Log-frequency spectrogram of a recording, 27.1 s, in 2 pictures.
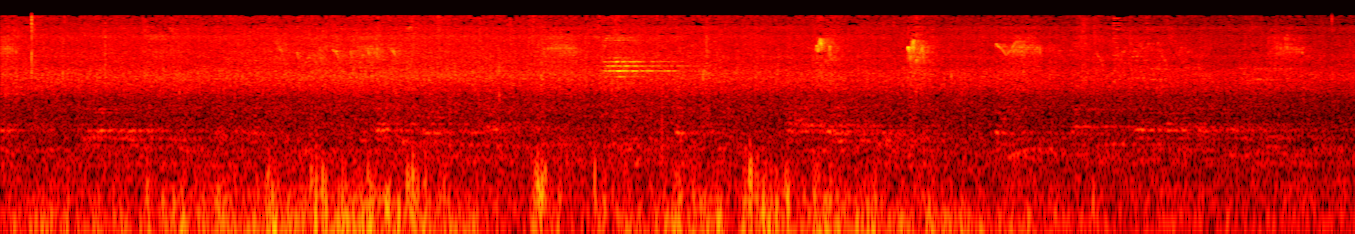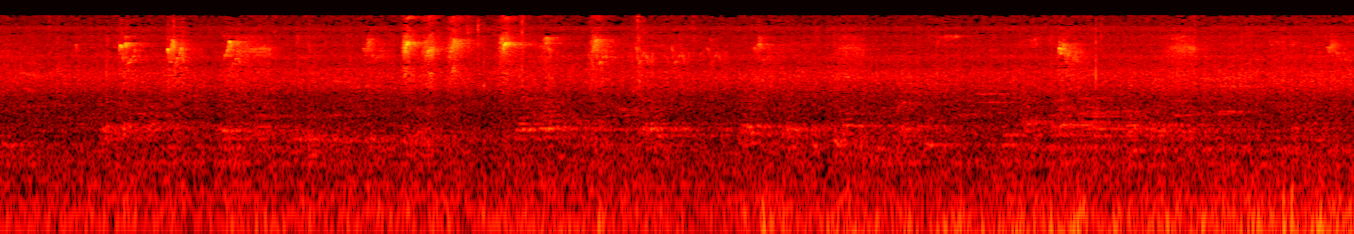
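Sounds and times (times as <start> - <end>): small birds chirping: 7.9 - 26.0.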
